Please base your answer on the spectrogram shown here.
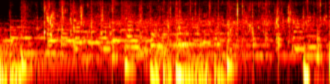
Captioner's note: water splashing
